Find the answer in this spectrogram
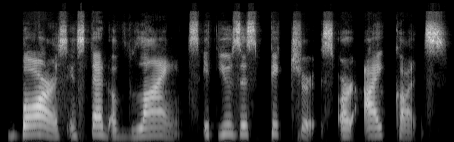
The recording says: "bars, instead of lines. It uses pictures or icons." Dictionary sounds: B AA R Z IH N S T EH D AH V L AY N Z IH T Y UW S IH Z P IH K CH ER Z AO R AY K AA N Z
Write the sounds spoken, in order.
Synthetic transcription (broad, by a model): B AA R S IH N S T EH D AH V L AY N S IH T Y UW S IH S P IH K CH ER S AO R AY K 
